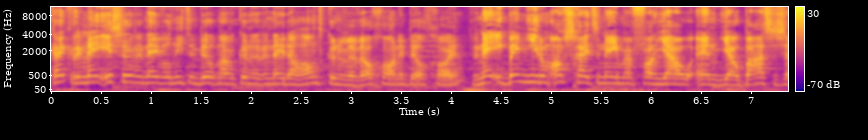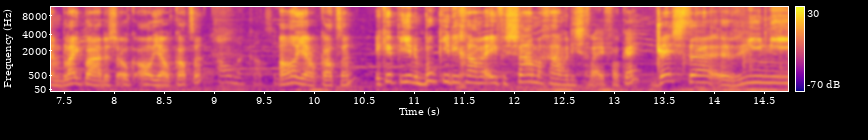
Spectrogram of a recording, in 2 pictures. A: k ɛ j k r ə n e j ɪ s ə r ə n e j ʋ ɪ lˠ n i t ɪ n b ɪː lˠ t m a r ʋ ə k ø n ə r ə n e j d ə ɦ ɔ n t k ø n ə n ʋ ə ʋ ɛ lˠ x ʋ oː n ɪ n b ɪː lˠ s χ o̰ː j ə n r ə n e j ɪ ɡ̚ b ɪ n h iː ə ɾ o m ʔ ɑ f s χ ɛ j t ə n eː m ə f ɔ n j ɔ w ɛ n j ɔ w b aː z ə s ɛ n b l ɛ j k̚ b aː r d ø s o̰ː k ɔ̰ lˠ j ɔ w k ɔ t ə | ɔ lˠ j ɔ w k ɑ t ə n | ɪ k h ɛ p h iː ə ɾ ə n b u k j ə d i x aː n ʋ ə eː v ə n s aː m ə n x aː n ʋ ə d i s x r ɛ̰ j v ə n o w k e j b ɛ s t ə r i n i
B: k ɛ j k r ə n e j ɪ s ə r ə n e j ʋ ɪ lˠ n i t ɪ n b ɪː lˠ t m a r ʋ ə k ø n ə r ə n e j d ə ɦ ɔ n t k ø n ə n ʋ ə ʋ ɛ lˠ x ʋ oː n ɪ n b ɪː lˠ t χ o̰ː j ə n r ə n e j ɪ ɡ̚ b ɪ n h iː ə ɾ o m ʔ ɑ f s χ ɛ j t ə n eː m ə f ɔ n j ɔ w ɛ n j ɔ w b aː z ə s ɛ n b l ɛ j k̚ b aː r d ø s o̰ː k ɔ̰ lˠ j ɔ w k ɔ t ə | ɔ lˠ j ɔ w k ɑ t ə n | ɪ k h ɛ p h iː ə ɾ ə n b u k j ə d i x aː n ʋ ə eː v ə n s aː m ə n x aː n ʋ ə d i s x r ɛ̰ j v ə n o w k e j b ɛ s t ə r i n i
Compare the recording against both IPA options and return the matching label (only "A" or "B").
B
